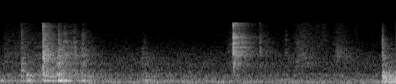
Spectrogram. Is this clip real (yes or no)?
yes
